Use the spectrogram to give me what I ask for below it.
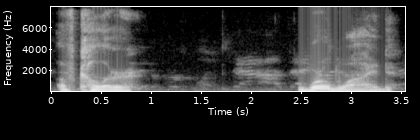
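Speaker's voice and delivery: holding back tears, halting; emotional, voice catching between words; choked up. Real, not acted. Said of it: "it's emotional".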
